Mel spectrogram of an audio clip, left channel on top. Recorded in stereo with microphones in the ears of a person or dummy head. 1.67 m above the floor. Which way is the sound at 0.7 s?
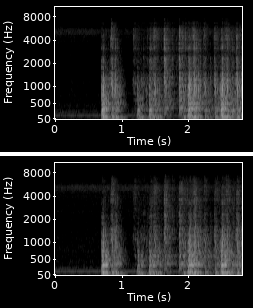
30° left (ahead or behind).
